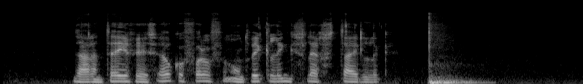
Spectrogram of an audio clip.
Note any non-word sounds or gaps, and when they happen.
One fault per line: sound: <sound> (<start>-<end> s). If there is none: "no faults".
sound: thud (4.3-5.0 s)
